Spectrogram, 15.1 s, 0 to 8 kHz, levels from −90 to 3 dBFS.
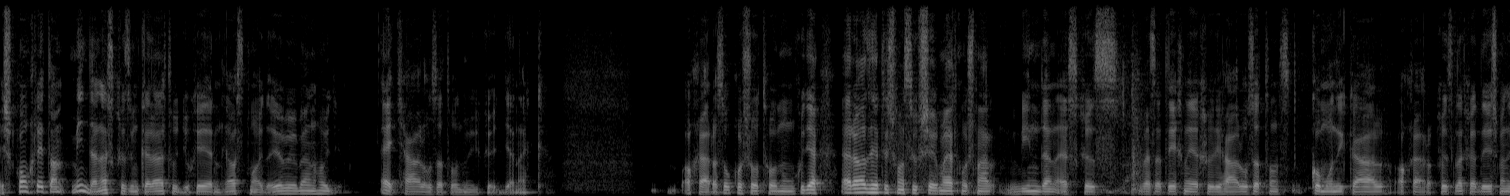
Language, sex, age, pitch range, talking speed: Hungarian, male, 20-39, 95-110 Hz, 145 wpm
